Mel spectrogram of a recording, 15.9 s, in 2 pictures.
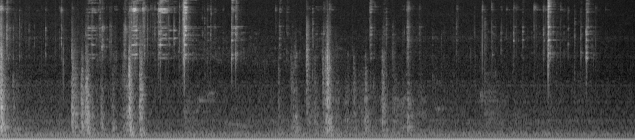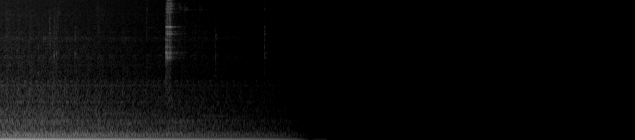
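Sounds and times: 
refuse skip truck approaching and delivering: 0:00.0 - 0:10.3.

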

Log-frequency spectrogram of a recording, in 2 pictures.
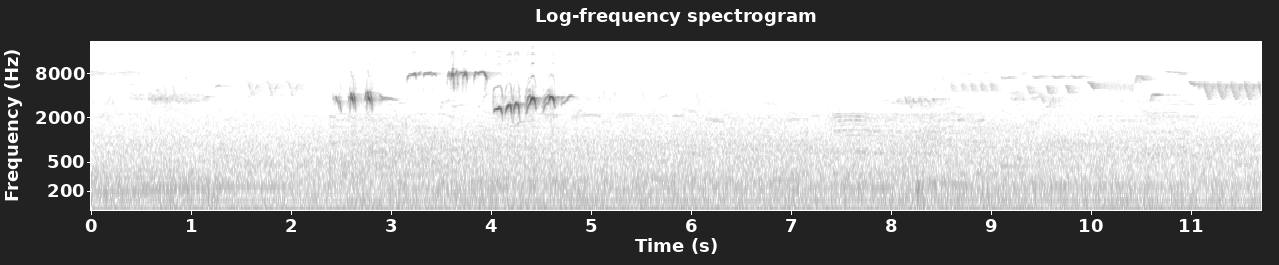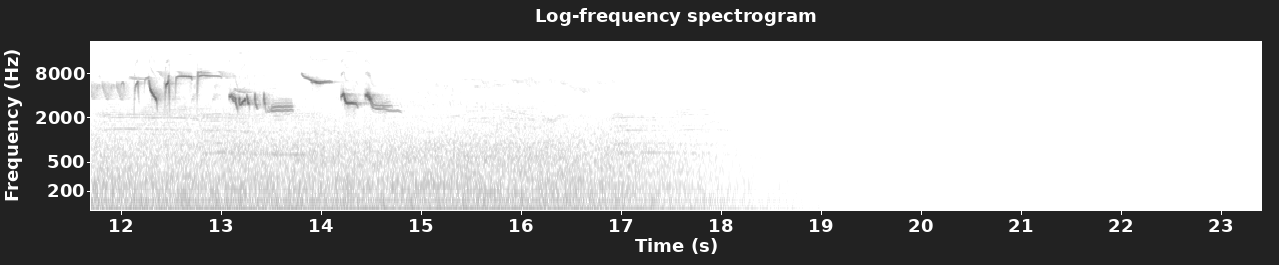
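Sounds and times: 
robin: 0:00.0 - 0:18.1.

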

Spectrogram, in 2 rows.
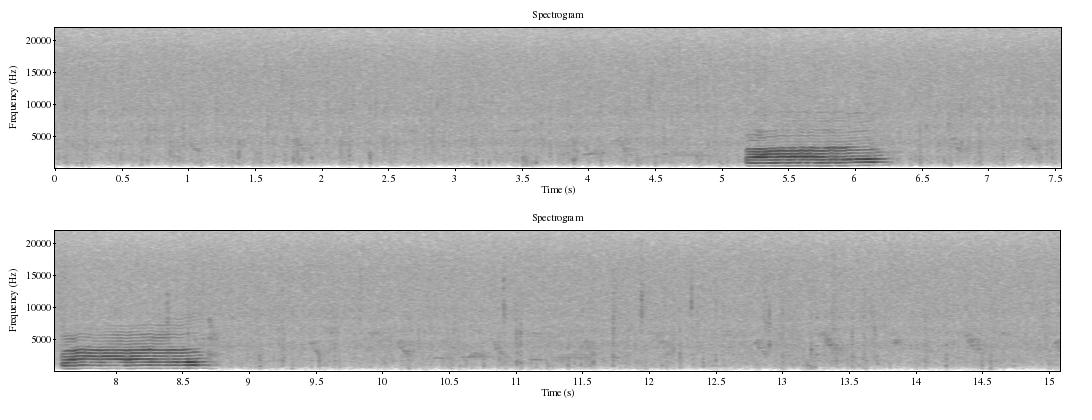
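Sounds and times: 
domestic tom cat meowing outside: 0:05.2 - 0:06.3, 0:07.6 - 0:08.8.

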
